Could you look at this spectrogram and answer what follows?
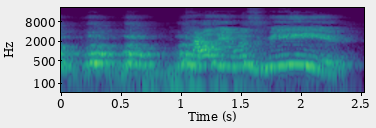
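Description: A pit bull named Callie barks in a few sharp yips and whining bow-wows, close and loud over a couple of seconds, with people talking over her.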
